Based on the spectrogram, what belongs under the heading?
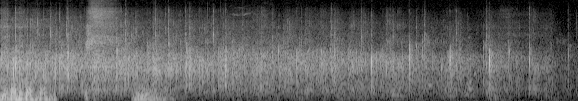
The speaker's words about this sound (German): Ihr kriegt schon mal jetzt einen Applaus, weil ich weiß nicht, wie die Bilder sind.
